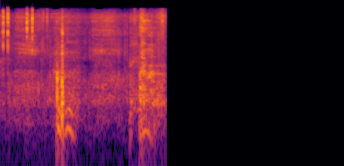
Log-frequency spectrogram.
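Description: Body-camera audio of a scuffle on the ground: rustling and a few sharp clicks with two short grunts. About two seconds in, the sound cuts off abruptly to total silence.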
